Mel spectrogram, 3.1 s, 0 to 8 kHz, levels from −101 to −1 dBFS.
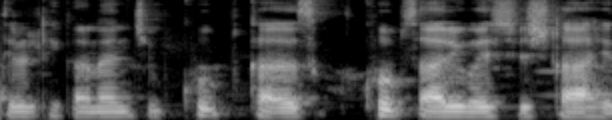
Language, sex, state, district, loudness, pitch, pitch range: Marathi, male, Maharashtra, Pune, -32 LUFS, 115 Hz, 115-120 Hz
